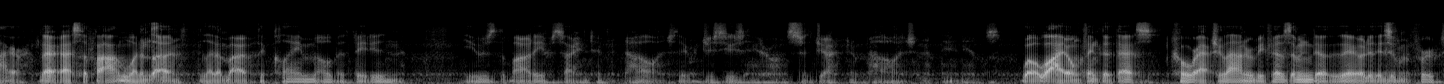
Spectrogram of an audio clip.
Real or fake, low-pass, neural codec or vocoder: fake; 7.2 kHz; autoencoder, 22.05 kHz, a latent of 192 numbers a frame, VITS, trained on many speakers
